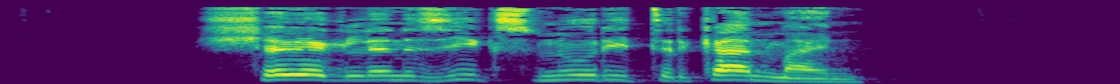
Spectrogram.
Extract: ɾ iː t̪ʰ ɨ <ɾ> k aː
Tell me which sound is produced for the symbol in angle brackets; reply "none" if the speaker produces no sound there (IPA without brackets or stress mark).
ɾ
